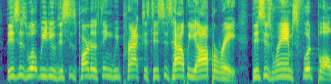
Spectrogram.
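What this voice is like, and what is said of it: Assertive Sean McVay impression. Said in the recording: “pretty good McVay impression ... It's a cadence thing. It's not a voice thing. ... he talks like that, he's so assertive on everything”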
